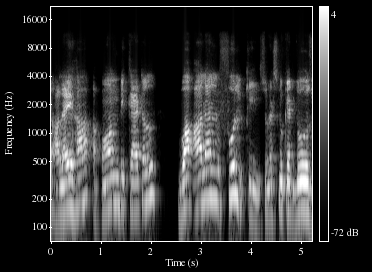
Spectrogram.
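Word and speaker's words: عَلَى الْفُلْكِ: So when you read together, you do not pronounce this, you do not pronounce this, and you pronounce alal. This lam combines with this lam, alal fulki, upon or on the ship.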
